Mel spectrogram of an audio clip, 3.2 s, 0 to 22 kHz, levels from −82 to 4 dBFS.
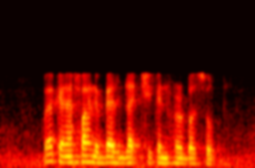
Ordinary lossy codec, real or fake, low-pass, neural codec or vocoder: none; fake; 3.6 kHz; codec, 24 kHz, 3 kbps, HILCodec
